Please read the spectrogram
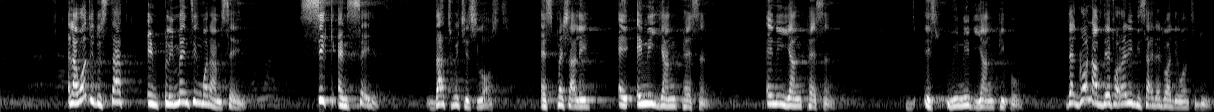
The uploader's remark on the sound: Preached At The First Love Centre, Accra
